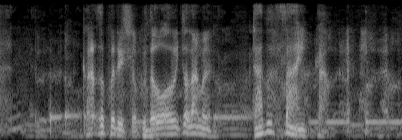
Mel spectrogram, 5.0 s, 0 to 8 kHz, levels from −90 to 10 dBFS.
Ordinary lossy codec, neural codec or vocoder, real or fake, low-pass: none; codec, 24 kHz, 1.5 kbps, HILCodec; fake; 7.2 kHz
